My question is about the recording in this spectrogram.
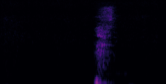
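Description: Near silence: room tone, broken by one short, soft sound a little over a second in.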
